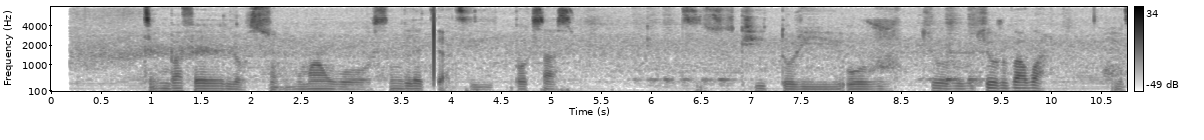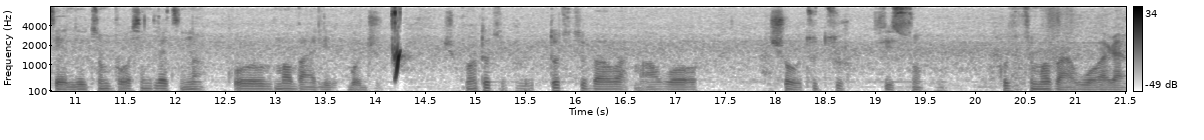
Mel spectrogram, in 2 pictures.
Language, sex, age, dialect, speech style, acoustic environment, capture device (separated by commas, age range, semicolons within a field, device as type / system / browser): Yoruba, male, 18-24, Nigeria - Lagos Yoruba, focused, nature, mobile / Linux / Chrome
